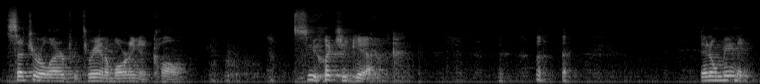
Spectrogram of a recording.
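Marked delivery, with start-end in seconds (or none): none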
